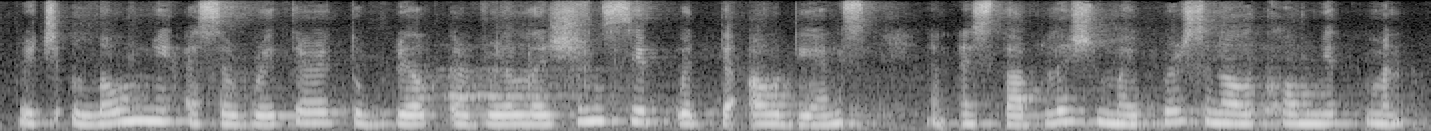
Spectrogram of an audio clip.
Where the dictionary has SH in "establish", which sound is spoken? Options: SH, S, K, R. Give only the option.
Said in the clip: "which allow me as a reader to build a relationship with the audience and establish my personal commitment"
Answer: SH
